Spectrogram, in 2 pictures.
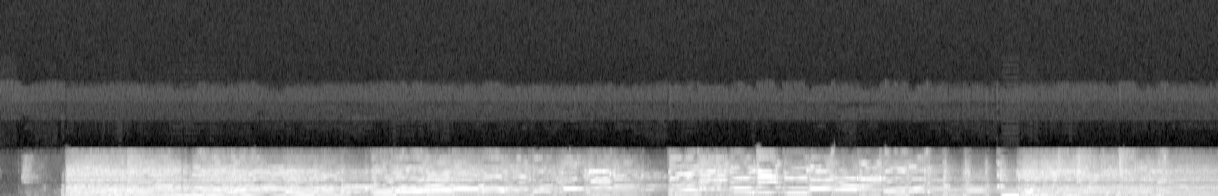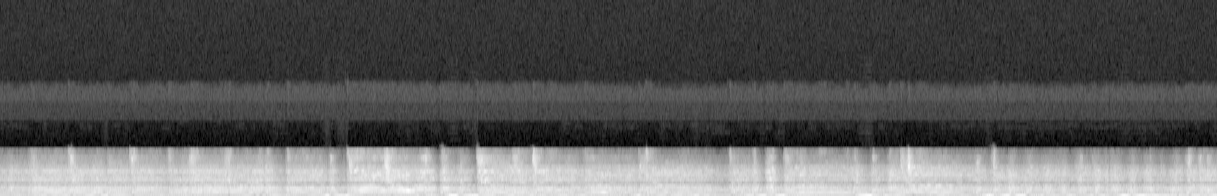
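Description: Guitar being played solo, starting about a second in, with a run of notes climbing and then coming back down around ten seconds in.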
